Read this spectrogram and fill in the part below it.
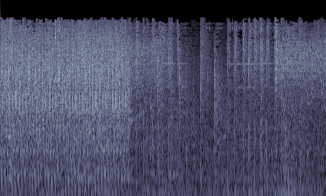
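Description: An automated turret in the video game Firefall lets loose loud, rapid, continuous gunfire that dominates throughout and eases only slightly partway through.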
